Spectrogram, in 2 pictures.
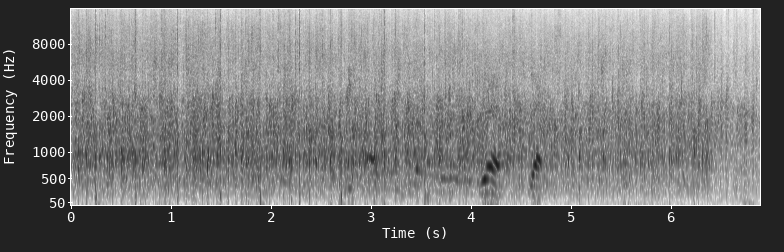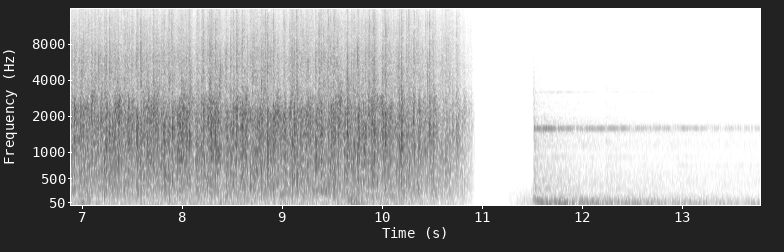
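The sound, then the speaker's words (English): Loud, sustained applause from an audience at a literary festival in Aberdeen, applauding the guests, lasts about ten seconds, then cuts off abruptly, followed by a brief faint tone and a short spoken word. “Ladies and gentlemen, just finally, please give a round of applause for our wonderful guests.”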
